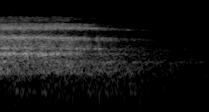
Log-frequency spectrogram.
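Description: A single long open-mouth exhale during yoga breathing, a soft breathy rush heard close and alone, starting strong and fading slowly away.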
